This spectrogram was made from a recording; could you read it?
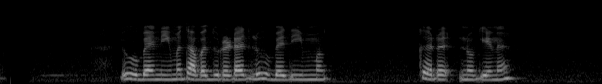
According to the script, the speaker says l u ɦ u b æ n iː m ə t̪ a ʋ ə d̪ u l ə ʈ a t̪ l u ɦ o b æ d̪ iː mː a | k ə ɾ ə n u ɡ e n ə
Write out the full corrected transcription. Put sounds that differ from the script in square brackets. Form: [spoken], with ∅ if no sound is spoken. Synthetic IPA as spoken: l u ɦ u b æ n iː m ə t̪ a ʋ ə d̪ u [ɾ] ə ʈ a t̪ l u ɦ [u] b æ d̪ iː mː [ə] | k ə ɾ ə n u ɡ e n ə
